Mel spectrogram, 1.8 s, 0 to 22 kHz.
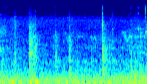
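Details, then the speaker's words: Yamaha V Star 650 that sat for a while, carburetors drained and refilled with fresh fuel and Sea Foam: ignition on, engine off, a dry, light, uneven ticking as the electric fuel pump primes normally. "all right it has a fuel pump i forgot that all right"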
